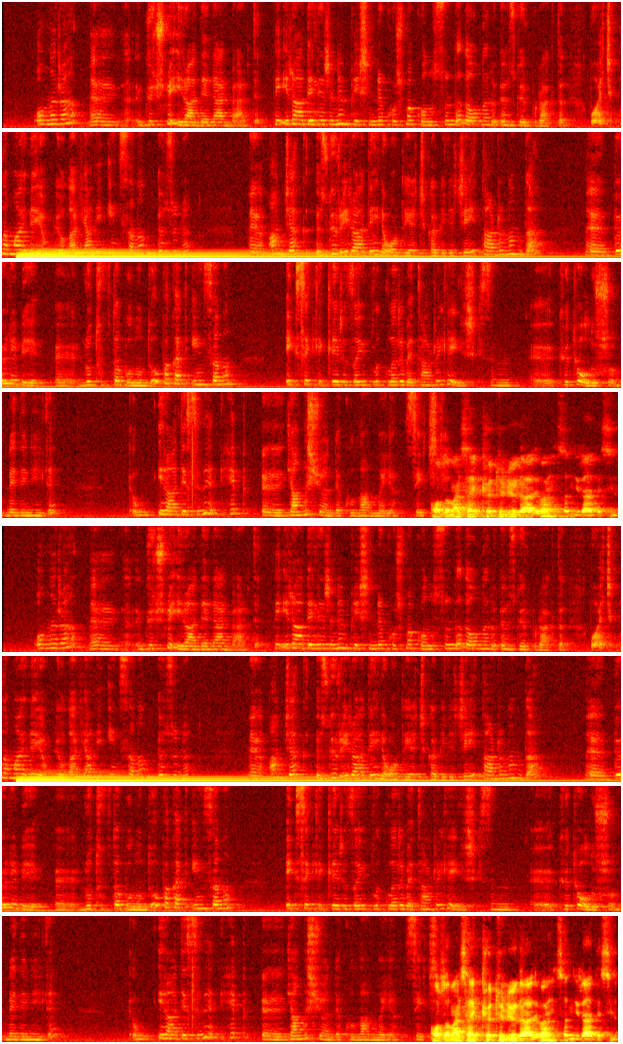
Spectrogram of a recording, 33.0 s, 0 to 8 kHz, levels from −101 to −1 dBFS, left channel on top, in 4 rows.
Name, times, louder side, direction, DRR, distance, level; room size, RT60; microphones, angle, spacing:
voice 1, 0.4-10.9 11.5-15.5 16.0-19.7 20.3-25.5 26.5-30.7, left 2 dB, 15° left, 0.5 m, -37 dB
sound 1, 8.4-16.9, left 2 dB, 35° left, 2.0 m, -28 dB
voice 2, 30.5-32.9, right 5 dB, 85° right, 0.4 m, -19 dB
6.6 x 2.9 x 5.1 m
head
